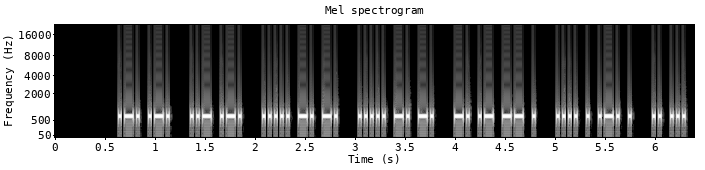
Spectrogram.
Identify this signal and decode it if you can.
Morse code, heard as a keyed tone, about 40 wpm, 660 Hz. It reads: RR UR 5NN 5NN NAME HERE IS
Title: SOTA QSO Practice 40wpm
